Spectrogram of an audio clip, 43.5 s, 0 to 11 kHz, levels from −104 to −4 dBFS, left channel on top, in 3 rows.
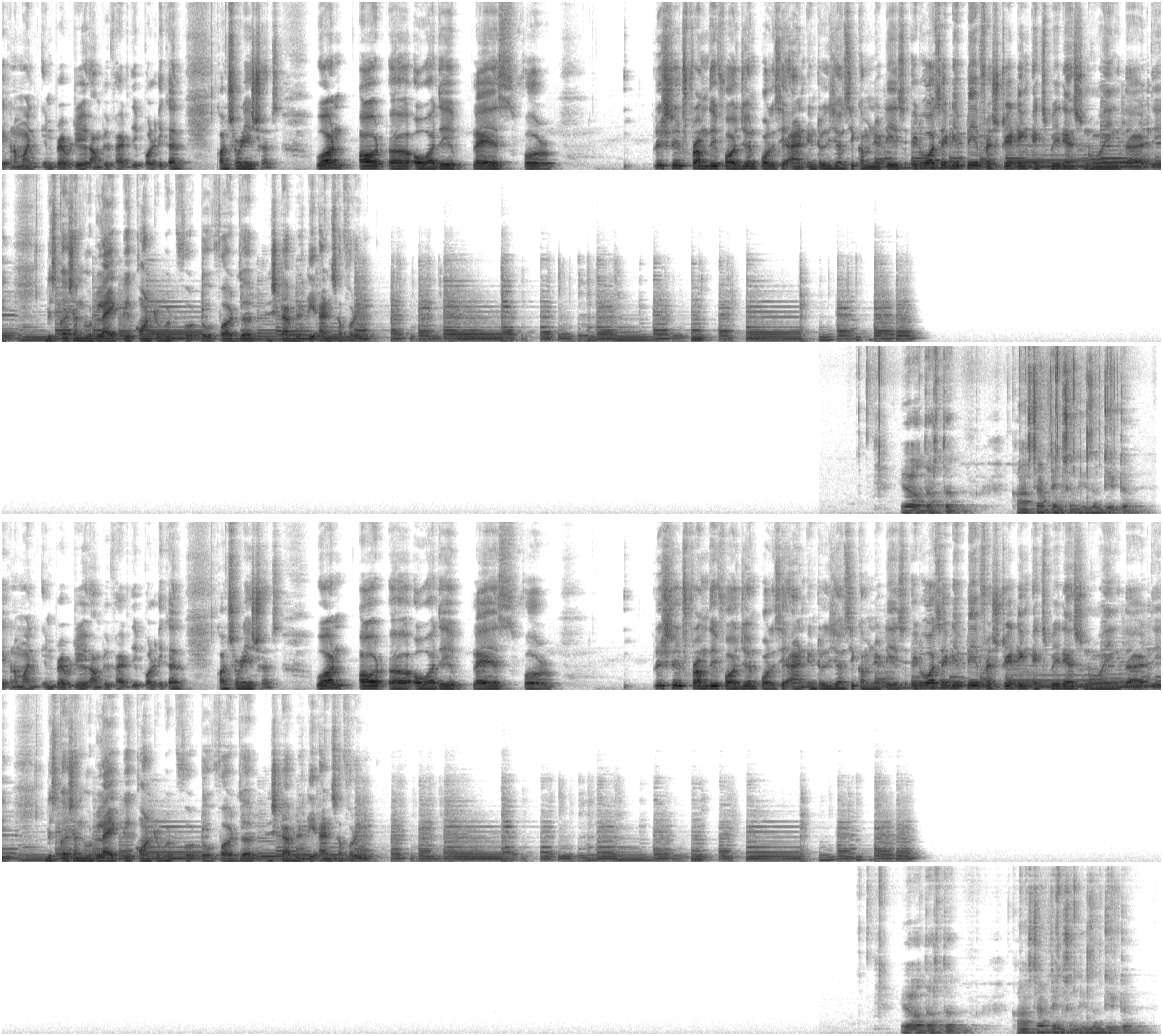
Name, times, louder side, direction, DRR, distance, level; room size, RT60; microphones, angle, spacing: voice 1, 0.0-3.4 3.9-6.9 8.2-19.1, left 1 dB, 15° left, 0.7 m, -24 dB
sound 1, 10.9-25.9, left 2 dB, 70° left, 1.3 m, -32 dB
voice 2, 39.9-41.2 41.6-43.3, left 2 dB, 85° left, 0.8 m, -33 dB
10.0 x 4.4 x 2.7 m
head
